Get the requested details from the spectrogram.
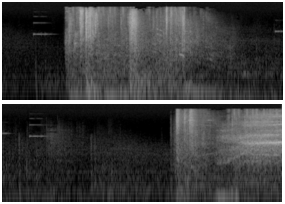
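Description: Gunfire and blasts burst loudly from a video game.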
